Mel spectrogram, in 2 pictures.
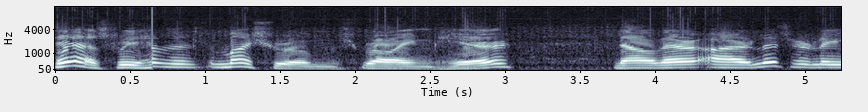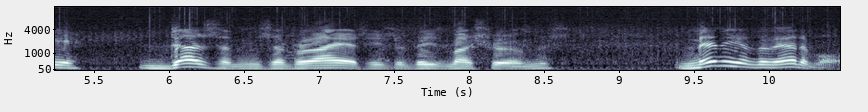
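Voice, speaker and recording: A man with a fairly high pitch and very wide pitch swings, talking at a fairly slow pace over noticeable background noise. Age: 70s. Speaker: forester. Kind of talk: casual explanation on a forest walk.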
